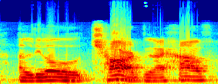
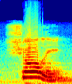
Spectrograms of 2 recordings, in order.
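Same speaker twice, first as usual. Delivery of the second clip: Surely said alone, high and loud on SURE; stressed onset demo; 10 semitones higher, 4 dB louder than usual. Shown as a demonstration. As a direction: jump up and punch SURE in Surely. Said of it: "sure will be my whole onset syllable".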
